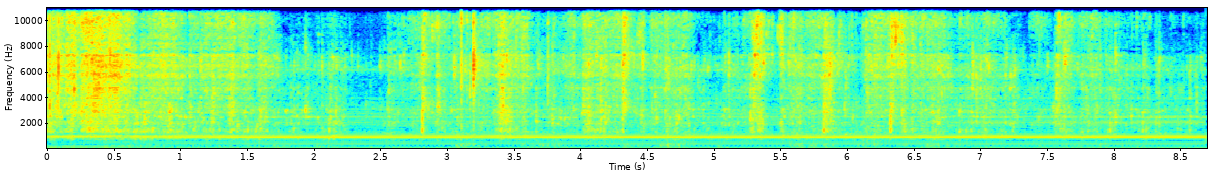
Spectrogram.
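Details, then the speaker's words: Floe 868 drain-down system compressor during a static caravan drain down, kicking in again to blow out the cold water line after pressure builds back up: steady mid-pitched hum with some splashing and handling noise. Normal running. "Once it's stopped, we'll try the same on the actual cold water. Now it's stopped. We'll do it on the cold. And the machine again kicks in."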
